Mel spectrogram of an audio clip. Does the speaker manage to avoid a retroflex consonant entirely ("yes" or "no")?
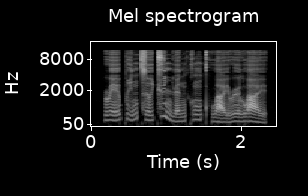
no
